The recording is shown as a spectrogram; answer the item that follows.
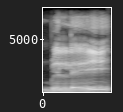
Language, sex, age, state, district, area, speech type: Odia, male, 30-45, Odisha, Kalahandi, rural, read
